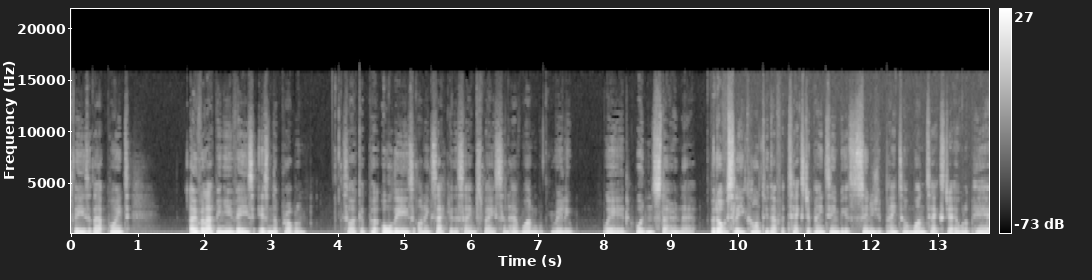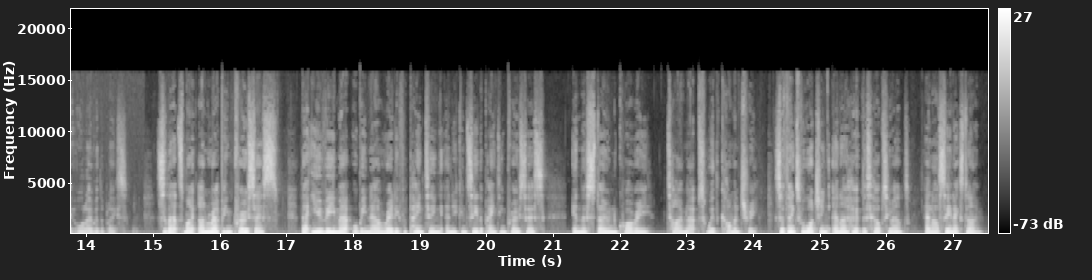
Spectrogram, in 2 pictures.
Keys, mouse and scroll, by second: 3.9 click, 4.1 g, 5.0 click, 5.2 g, 6.6-7.0 scroll down 1, 7.0-8.8 middle drag, 8.8-9.4 scroll down 2, 9.4-14.8 middle drag, 14.8 click.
